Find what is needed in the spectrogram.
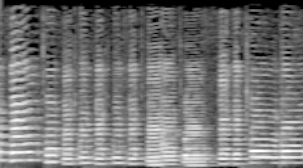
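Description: Saxophone playing a melody of short held notes that step up and down several times a second, over a soft low pulsing accompaniment.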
